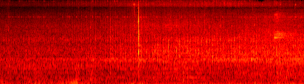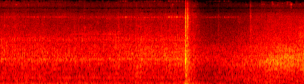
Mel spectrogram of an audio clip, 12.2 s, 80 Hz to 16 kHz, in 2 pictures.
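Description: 1997 Maruti 800's 796 cc three-cylinder engine running steadily while the car is driven, with road noise under it. There is a light click about three seconds in and a single sharp knock about ten seconds in, after which the noise swells.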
